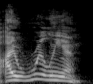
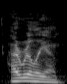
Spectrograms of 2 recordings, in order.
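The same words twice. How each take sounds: First: Said in the usual way. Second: Quiet, deflated. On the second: Real, not acted. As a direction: lower and softer, spent. Insists, then drops voice.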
